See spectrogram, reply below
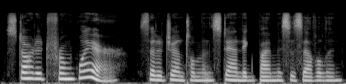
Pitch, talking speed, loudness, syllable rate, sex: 210 Hz, 175 wpm, -16 LUFS, 5.2 syllables/s, female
